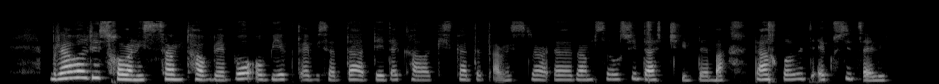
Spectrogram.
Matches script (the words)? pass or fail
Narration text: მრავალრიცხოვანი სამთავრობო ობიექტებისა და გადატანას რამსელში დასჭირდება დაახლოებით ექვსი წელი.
fail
